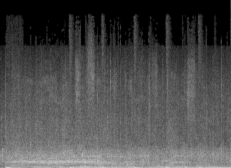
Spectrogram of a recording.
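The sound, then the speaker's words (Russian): Audience applause on a talk show: dense, steady clapping that holds at an even level throughout, mixed with loud music carrying a stepped bass line, with no speech. “Давайте похлопаем этому прекрасному юноше.”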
